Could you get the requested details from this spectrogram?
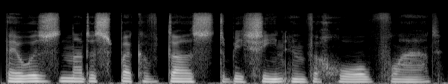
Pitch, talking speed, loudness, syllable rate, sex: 125 Hz, 190 wpm, -19 LUFS, 3.7 syllables/s, male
